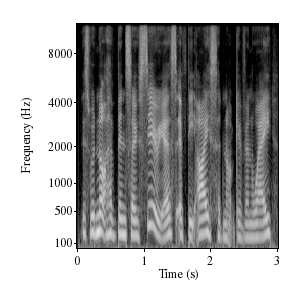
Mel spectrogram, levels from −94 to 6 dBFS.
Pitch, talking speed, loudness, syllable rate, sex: 185 Hz, 280 wpm, -17 LUFS, 6.1 syllables/s, female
